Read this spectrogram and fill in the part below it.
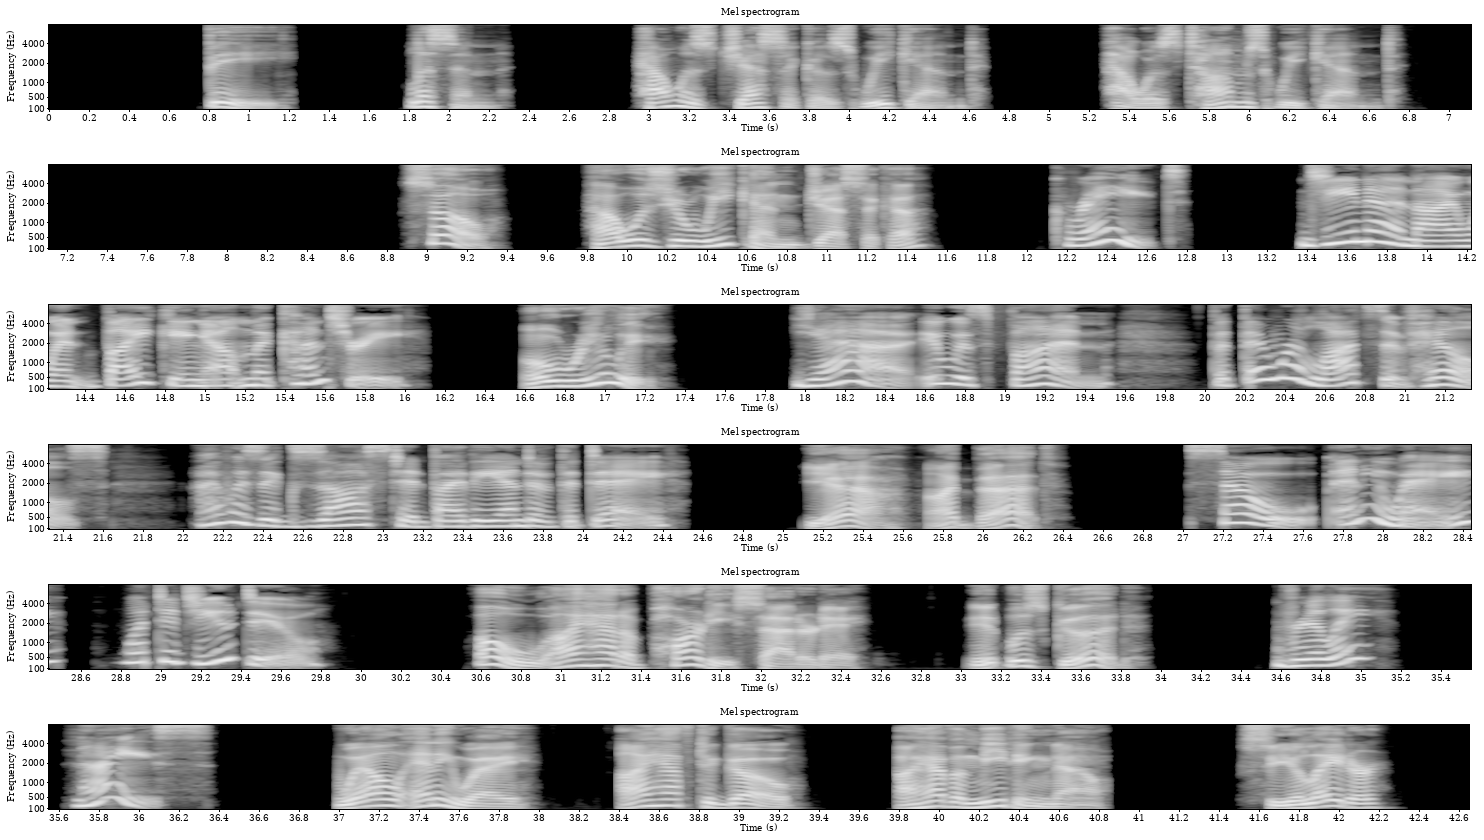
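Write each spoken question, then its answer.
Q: How was Jessica's weekend?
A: Great, fun but tiring; she went biking in the country with Gina and was exhausted.

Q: How was Tom's weekend?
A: Good; he had a party on Saturday.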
